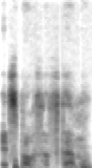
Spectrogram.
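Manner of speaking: very low, deep muttered aside. Right after saying so, speaker gives an aside to the group, muttering under breath. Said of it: "I'm gonna mutter under my breath".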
